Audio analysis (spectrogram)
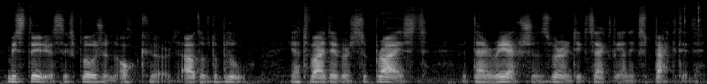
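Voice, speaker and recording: A man's voice: lowish voice, fairly bright tone. A man reading a visual novel aloud as a let's play narrator, dramatic in the story parts and casual in his commentary. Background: game music.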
